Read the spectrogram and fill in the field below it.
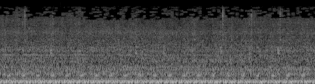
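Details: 1997 Lexus LX450 with 5.3 LS swap and 6L80, idling after coolant sensor reconnected: steady low V8 idle, even beat, no belt chirp or squeal; belt not riding up the crank pulley, belt drive quiet and healthy.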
